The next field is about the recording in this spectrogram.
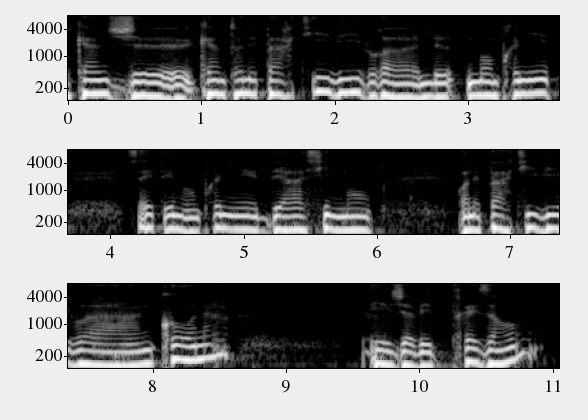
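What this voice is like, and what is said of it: Italian accent speaking French. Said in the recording (French): “j'ai un accent, je ne peux pas le contrôler, mais j'ai un accent italien”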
